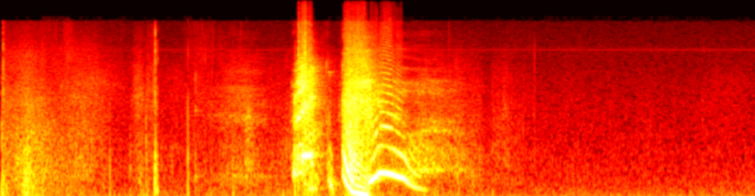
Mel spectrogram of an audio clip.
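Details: Person repeatedly sneezing on waking in the morning, unsure if pollen is the cause after a day of rain: a single loud sneeze with a sharp intake and explosive burst, then quiet breathing.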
